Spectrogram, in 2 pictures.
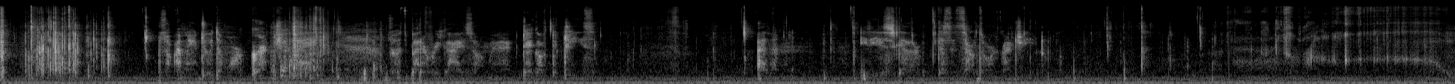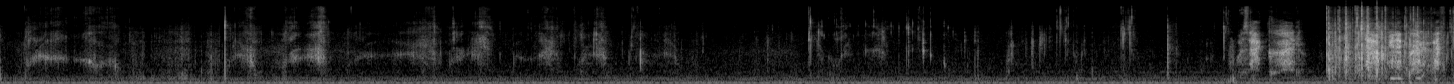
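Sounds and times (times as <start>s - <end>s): person chewing crunchy snack: 0.0s - 1.6s, 10.4s - 26.0s, 27.8s - 29.0s.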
